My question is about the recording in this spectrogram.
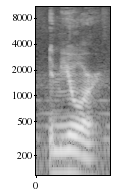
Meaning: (verb) 1. To cloister, confine, imprison or hole up: to lock someone up or seclude oneself behind walls 2. To put or bury within a wall 3. To wall in
- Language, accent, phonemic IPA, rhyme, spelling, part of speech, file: English, US, /ɪˈmjʊə(ɹ)/, -ʊə(ɹ), immure, verb / noun, En-us-immure.ogg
